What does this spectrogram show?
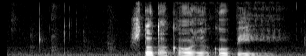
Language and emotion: Russian, neutral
